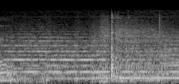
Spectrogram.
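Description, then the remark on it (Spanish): A single sharp knock from a capataz's hammer on a procession float in the plaza of San Lorenzo cuts through steady, sustained brass-band music, landing about midway through and fading almost at once. “Efectivamente, acaba de sonar el martillo aquí en San Lorenzo y vuelve pues a cuadrarse poco a poco la soledad pues, para, seguir avanzando por esta plaza que lleva, que lleva pues, el nombre de San Lorenzo”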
